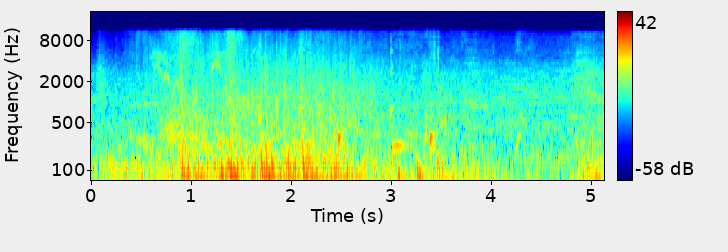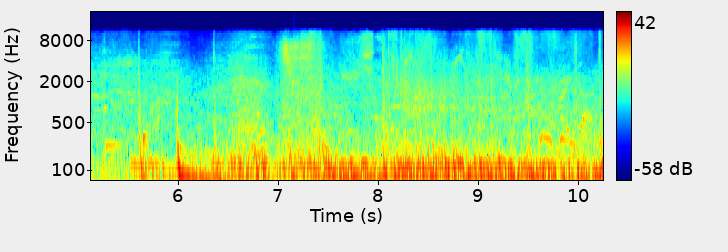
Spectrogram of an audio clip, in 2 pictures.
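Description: Explosive Confringo and Bombarda spells cast in Hogwarts Legacy, a series of loud booming blasts and crashing impacts under spoken spell incantations, close and heavy.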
